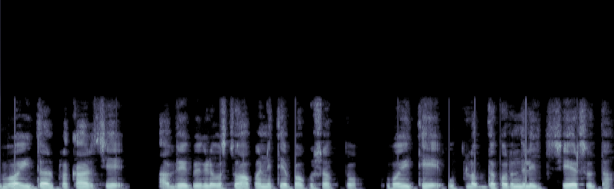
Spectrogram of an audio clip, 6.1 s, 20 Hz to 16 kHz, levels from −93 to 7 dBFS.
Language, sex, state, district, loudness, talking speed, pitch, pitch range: Marathi, male, Maharashtra, Dhule, -19 LUFS, 155 wpm, 120 Hz, 115-125 Hz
